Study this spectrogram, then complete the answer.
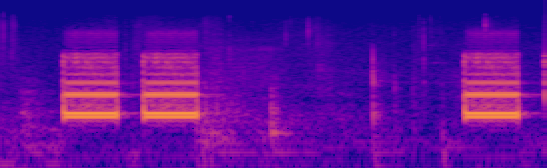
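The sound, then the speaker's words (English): An outgoing phone call to an expected guest rings in the classic double-burst pattern: two short steady tones, a pause, then another pair beginning. The ringing is clear and fairly loud, with no talking. “I'll cut out some of these rings.”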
